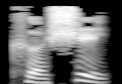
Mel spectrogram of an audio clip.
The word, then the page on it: 可是: ke shi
